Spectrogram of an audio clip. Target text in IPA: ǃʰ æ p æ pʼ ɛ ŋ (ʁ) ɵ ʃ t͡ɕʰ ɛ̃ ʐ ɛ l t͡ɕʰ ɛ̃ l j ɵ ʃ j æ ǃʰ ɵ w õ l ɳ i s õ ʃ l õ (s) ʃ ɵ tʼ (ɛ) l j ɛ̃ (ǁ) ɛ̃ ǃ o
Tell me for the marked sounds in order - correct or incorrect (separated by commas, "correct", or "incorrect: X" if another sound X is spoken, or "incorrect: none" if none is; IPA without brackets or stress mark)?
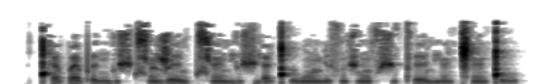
incorrect: ɡ, correct, correct, correct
